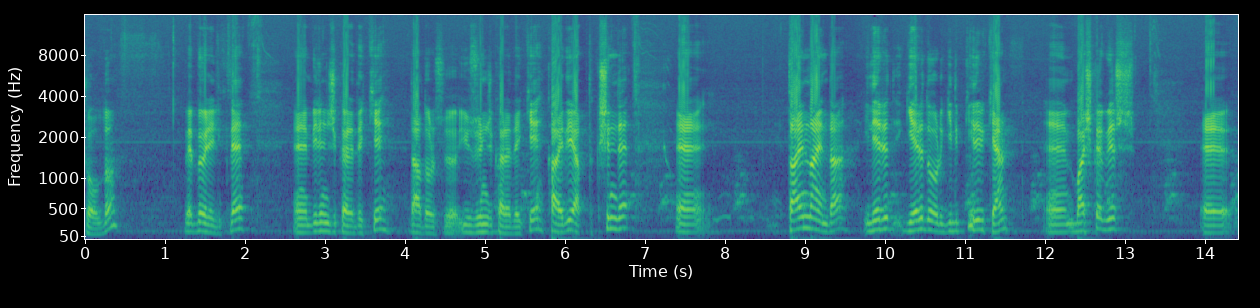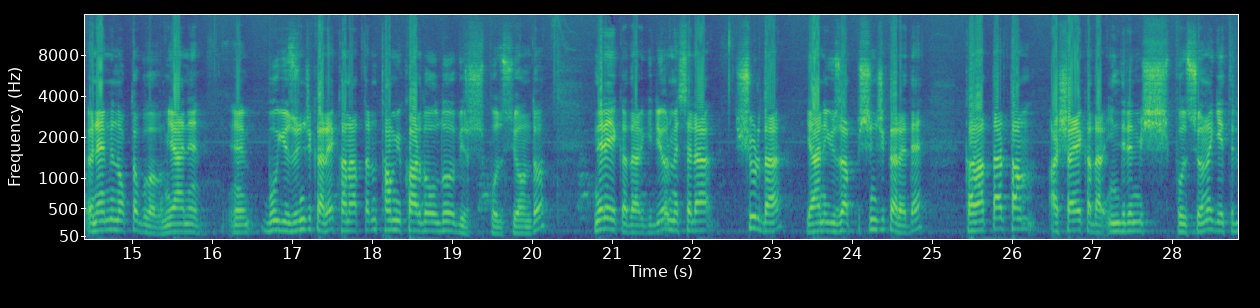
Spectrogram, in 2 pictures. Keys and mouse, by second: 2.8-4.2 drag, 9.2-10.2 drag.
